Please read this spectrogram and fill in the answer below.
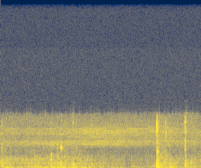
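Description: Near silence with a few faint, sharp computer keyboard keystrokes as a word is typed, two of them clearer near the end.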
